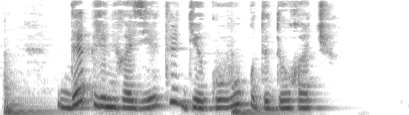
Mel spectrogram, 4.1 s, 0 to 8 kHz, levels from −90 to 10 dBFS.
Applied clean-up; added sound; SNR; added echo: classical method log-MMSE.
